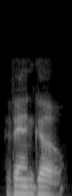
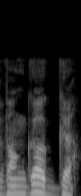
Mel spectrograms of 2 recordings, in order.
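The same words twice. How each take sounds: First: The name is said with an American English pronunciation. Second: The name is said with a French, Dutch-like pronunciation. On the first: "in English, or at least in American English, I say Van Gogh" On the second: "the French speaker is going to pronounce this name like they think it should be pronounced in Dutch"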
